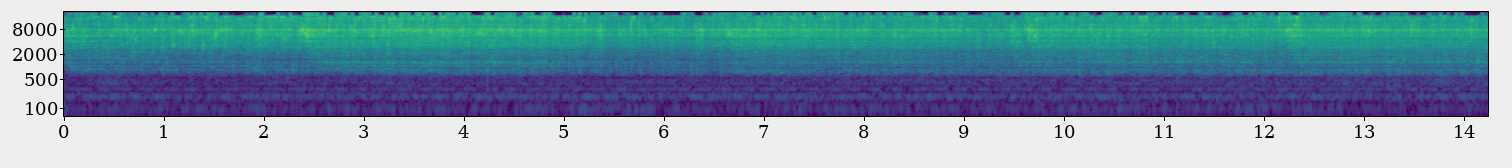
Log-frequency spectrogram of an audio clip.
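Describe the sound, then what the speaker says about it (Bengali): Chicken pakoras fry in hot oil for chilli chicken, producing a steady, continuous sizzle at moderate volume with no talking. "চলো পকোড়াগুলো ভেজে"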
